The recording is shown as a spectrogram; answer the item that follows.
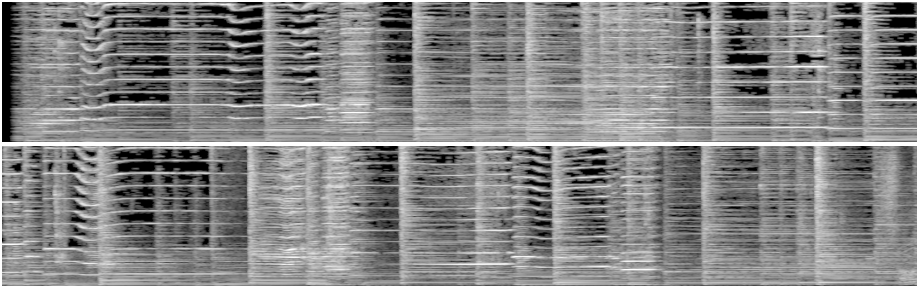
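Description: Harmonica playing a melody with sustained, sometimes sliding notes, accompanied by an acoustic guitar.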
